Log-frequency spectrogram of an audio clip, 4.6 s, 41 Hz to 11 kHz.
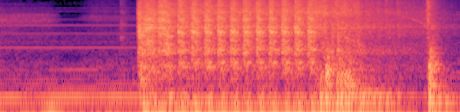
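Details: Turbo Ford Zetec, first start after fuel-leak fixes, flex fuel, new filter, AN lines, 1000cc Bosch injectors and a tweaked ME442 ECU base map, 50 psi oil pressure: about two seconds of even cranking, then it fires and keeps running.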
